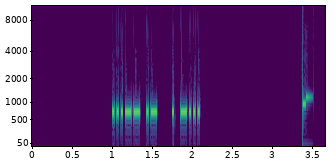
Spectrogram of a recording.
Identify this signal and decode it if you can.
Morse code, heard as a keyed tone, about 41 wpm, 700 Hz. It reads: 3A EB
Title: Field Day Exchanges Encore - 45wpm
